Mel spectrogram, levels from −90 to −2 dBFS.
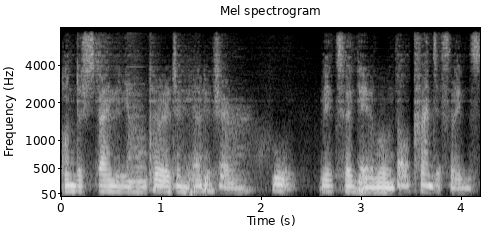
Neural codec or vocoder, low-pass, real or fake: codec, 44.1 kHz, 0.9 kbps, DAC; 7.2 kHz; fake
